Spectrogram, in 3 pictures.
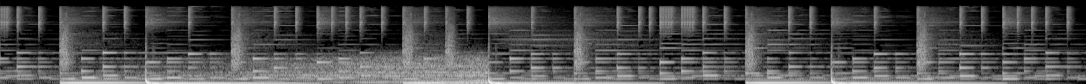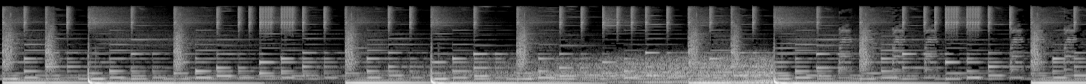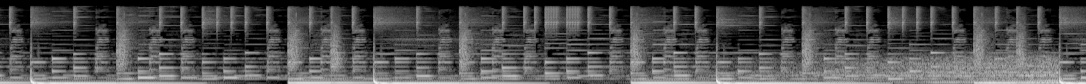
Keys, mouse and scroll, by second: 2.6 ctrl+a, 3.9 typing, 5.2-9.0 typing, 13.4-19.7 drag, 22.1 click, 29.3-32.5 drag.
